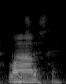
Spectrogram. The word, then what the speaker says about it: Launceston: How do they say it? Lonnie and Lon? – Hobart and Launceston, yeah. Lonnie. – I always say it wrong. – Launceston.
